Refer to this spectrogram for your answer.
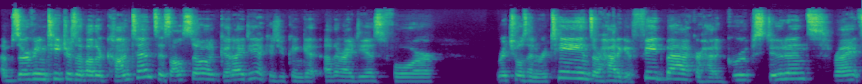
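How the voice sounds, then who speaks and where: Pitched at a medium level, a woman talks at a fairly quick pace. Her pitch swings very widely. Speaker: peer observer evaluating language teachers. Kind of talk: video call interview. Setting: video call. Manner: fast.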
